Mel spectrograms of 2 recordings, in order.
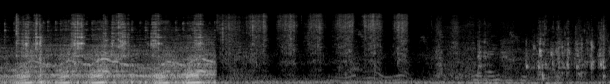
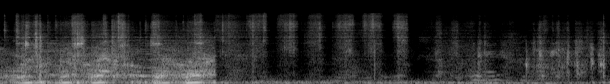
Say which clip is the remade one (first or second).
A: second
